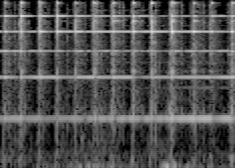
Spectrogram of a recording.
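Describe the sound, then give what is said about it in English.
A bell rung again and again in quick, evenly spaced strikes, each a bright metallic ring with a sustained high tone running under the whole burst, loud and alone with no talk. “I can't find the bell. Where's the bell? Hold on, it's right here.”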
